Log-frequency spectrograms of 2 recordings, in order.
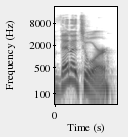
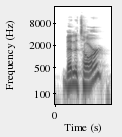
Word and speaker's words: Venatur: The developers of Venatur. Venator? Venatur? Something Italian. Centaur, but with a V instead. Yeah. So I'm going to go Venatur.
